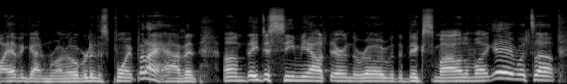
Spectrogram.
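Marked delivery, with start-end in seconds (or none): 4.9-5.6 higher-pitched, casual call-out; imitated carefree street greeting; breezy greeting. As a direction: toss out a cheery hello to passing drivers. Acts out greeting drivers from the road.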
